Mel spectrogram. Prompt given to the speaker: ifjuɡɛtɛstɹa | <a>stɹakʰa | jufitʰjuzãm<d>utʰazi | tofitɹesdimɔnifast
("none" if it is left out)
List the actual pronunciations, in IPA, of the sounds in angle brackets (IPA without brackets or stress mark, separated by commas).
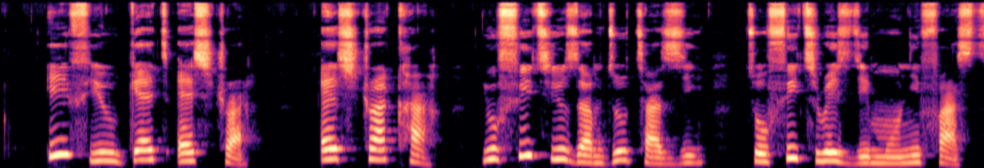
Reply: ɛ, d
